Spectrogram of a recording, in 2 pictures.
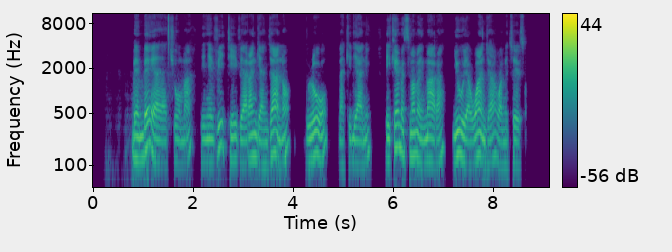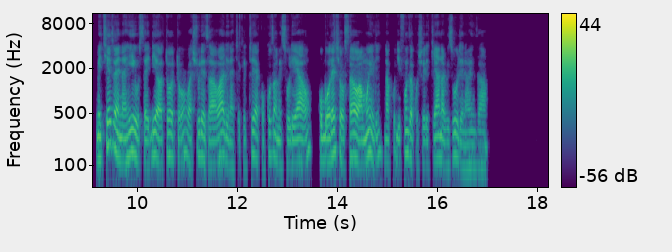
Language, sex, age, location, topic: Swahili, male, 25-35, Dar es Salaam, education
